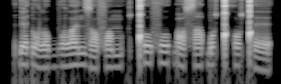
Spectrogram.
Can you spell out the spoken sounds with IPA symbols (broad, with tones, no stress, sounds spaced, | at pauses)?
ɗ ɛ˦ ɗ o˨ lˠ o˦ b o˦ lˠ ɛ˦ n z ɒ˨ f ɒ˦ m | ǃ o˦ f o˦ ɠ ɔ˨ sˤ ɛ˦ ɓ ɔ˦ ǃʰ ɔ˦ ǃ ɛ˨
